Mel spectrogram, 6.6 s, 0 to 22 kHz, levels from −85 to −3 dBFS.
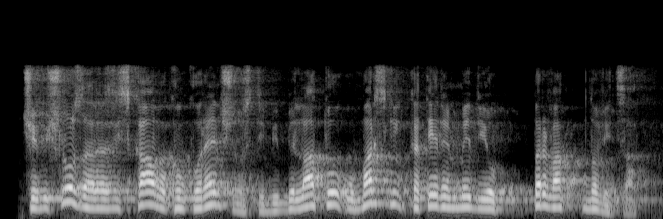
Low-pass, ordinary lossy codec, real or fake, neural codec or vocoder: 7.2 kHz; MP3, 96 kbps; fake; codec, 16 kHz, 16 kbps, FunCodec, trained on LibriTTS, 50 frames a second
